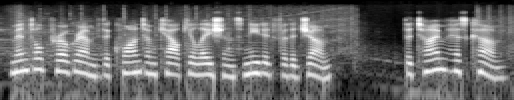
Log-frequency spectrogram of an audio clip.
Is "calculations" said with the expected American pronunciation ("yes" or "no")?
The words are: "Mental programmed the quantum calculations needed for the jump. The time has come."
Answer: yes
